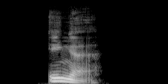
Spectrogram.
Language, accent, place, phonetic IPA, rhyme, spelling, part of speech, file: German, Germany, Berlin, [ˈɪŋə], -ɪŋə, Inge, proper noun, De-Inge.ogg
